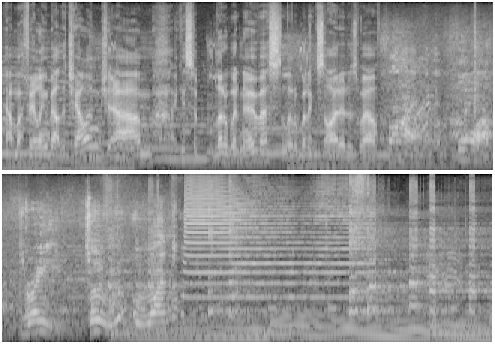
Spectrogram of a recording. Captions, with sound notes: How am I feeling about the challenge? I guess a little bit nervous, a little bit excited as well. - Five, four, three, two, one. (HORN BLARES) (SYNTH MUSIC)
